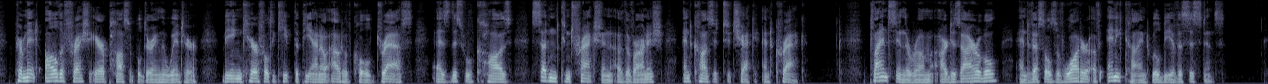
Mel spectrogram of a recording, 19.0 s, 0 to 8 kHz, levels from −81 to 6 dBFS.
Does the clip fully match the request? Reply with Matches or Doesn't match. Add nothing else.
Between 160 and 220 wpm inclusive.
Matches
